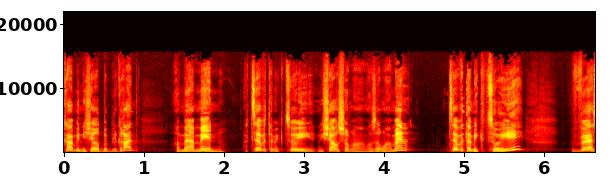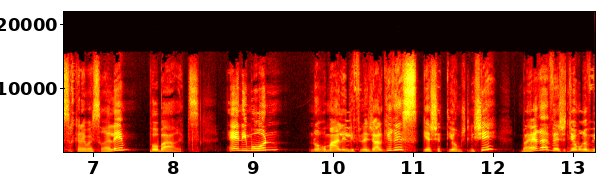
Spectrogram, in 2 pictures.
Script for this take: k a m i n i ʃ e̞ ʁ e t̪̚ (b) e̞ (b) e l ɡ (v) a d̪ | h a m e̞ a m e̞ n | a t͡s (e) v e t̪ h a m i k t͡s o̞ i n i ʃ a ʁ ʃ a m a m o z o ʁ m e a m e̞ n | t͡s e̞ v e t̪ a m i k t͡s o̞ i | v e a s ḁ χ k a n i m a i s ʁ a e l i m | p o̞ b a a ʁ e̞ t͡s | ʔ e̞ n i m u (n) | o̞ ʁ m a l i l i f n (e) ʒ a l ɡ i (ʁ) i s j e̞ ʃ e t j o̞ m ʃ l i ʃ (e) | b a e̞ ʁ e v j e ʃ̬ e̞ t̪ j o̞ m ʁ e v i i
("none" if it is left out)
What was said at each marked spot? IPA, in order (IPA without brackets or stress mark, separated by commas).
b, b, ʁ, e, nː, e, ʁ, i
